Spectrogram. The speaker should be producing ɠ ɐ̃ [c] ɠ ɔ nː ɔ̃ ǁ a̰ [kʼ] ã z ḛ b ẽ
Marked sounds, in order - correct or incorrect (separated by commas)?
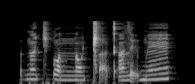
correct, correct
